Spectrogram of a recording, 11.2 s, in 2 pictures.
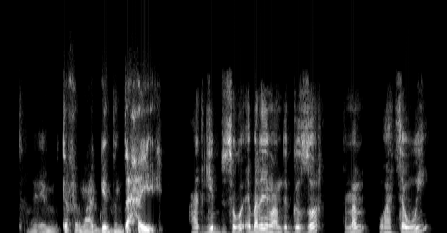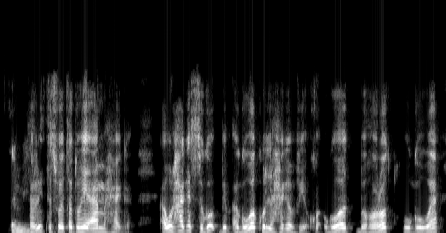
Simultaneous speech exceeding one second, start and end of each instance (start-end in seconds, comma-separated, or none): none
